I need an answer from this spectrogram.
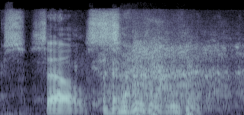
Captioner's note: laughter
